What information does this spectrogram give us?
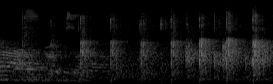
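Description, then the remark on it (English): Scattered hand claps from an audience begin to break out, irregular and building slightly, a light patter of several people clapping. “Wait, before you clap.”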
